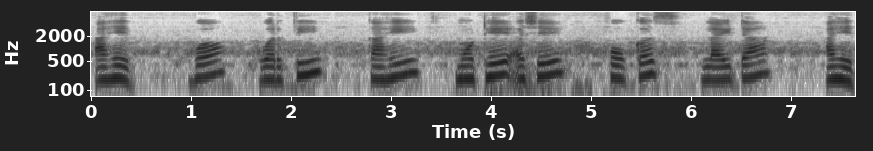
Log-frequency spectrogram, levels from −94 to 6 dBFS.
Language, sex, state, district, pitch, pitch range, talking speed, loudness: Marathi, female, Maharashtra, Mumbai Suburban, 200 Hz, 185-230 Hz, 70 wpm, -16 LUFS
